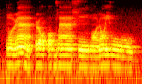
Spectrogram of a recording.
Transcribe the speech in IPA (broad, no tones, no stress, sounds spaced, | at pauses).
ɾ ũ ɭ æ̃ | ɭ ɔ ʔ ɔ ɡ w æ̃ː x ĩ ɡ ɔ̃ ɳ ɔ̃ j uː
